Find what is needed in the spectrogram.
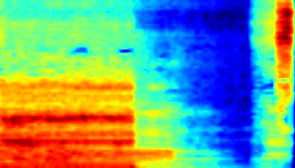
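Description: A loud buzzing tone, held steady for about a second, then sliding down in pitch and fading out.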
